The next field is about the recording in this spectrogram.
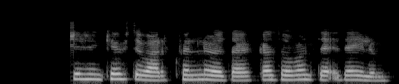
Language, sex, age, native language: Icelandic, female, 13, Icelandic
